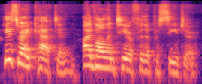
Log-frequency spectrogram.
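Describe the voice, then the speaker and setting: A woman's voice: on the low side, expressive, moderate pace, darkish tone, natural voice. A woman playing a calculating male starship officer in an amateur podcast radio play, with theatrical delivery. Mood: earnest. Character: male starship first officer, smooth, calculating military man.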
